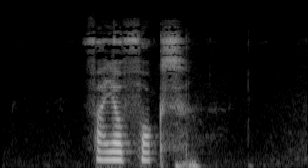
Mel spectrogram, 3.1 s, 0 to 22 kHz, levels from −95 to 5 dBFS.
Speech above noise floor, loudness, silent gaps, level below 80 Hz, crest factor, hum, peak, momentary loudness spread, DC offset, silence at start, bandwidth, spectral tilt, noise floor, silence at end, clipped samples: 50 dB; -30 LUFS; none; -54 dBFS; 22 dB; none; -12 dBFS; 17 LU; under 0.1%; 0.9 s; 13 kHz; -4.5 dB/octave; -80 dBFS; 1.1 s; under 0.1%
